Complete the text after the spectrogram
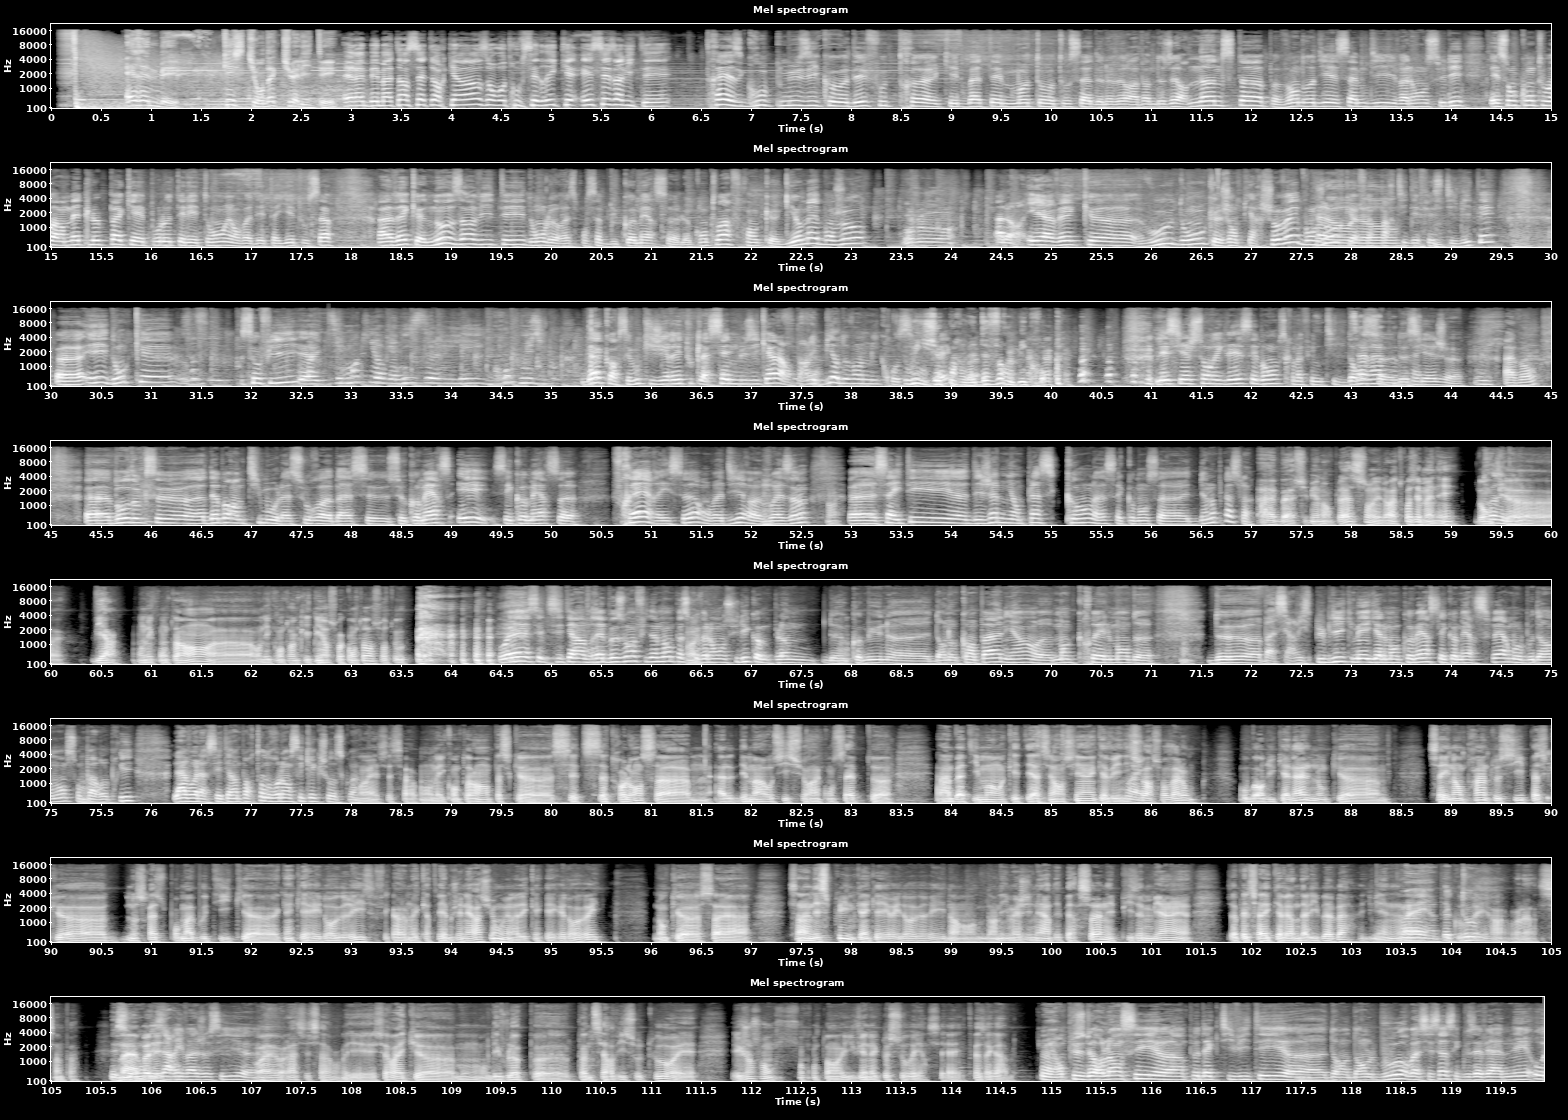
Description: On en parle ici avec nos invités...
